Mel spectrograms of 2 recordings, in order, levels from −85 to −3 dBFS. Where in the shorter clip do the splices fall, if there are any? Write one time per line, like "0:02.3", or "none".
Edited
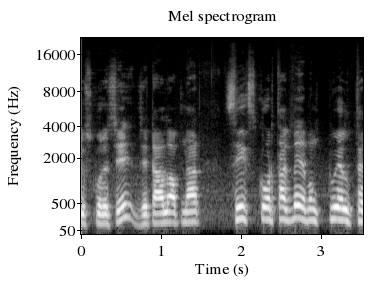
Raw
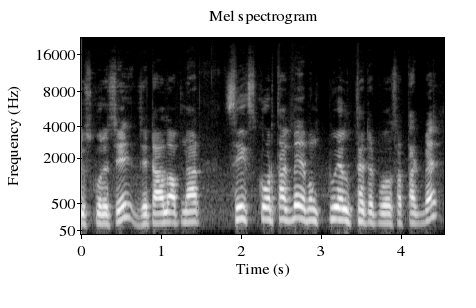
none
